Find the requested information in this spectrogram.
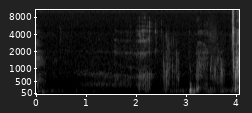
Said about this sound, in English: Big gulp, big gulp for me. um, I'm gonna take another sip of my tea.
